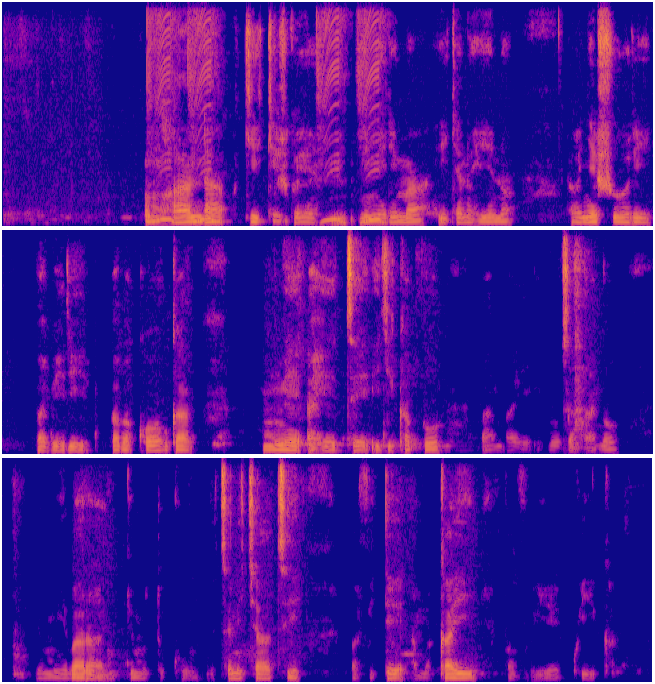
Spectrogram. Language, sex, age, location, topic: Kinyarwanda, male, 18-24, Nyagatare, government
